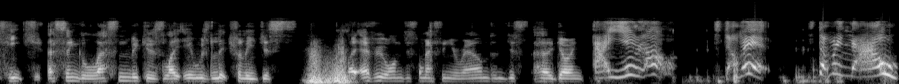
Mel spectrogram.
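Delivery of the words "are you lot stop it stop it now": very high, squeaky, drawn-out voice. Imitate a teacher telling off a class that is messing around, in a really squeaky Missus Squeaker voice. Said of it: "she had a really really squeaky voice".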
